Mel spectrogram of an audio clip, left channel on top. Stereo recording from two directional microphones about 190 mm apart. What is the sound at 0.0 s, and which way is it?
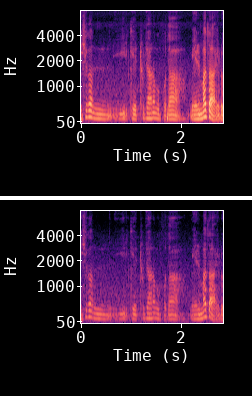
A man's voice, 40° left (ahead or behind).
